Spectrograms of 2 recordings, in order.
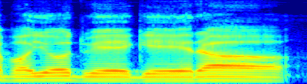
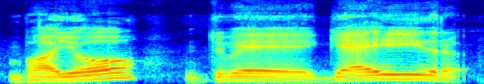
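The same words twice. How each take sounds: First: भयो द्वे गे र with a separate "ra" at the end; wrong full र. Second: भयो द्वे गैर slow, ending "gai-ir" on bare र; correct half र. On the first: Teacher showing the mistake to avoid, र said in full. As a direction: give र its own full vowel after गे. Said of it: "ऐसे नहीं पढ़ना है". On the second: Teacher showing the right reading, slow with a clipped final र. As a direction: stretch गैर and close on र without a vowel. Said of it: "र पूरा नहीं पढ़ना है". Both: Shown as a demonstration.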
